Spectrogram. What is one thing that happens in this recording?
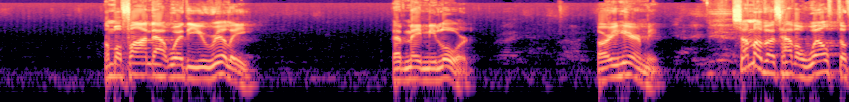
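A middle-aged man speaks into a microphone in short bursts, with pauses between.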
